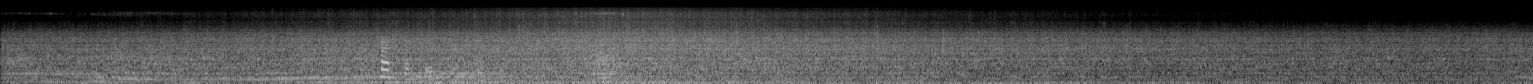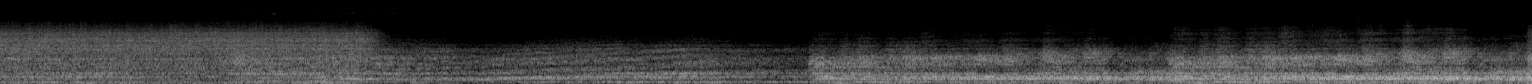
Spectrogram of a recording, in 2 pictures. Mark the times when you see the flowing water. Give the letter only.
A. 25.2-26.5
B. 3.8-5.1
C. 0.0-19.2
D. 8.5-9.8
C.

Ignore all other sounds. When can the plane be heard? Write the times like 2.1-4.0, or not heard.
0.0-6.3, 14.9-30.6.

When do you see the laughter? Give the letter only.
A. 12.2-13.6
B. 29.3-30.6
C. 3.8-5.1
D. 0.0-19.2
C.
